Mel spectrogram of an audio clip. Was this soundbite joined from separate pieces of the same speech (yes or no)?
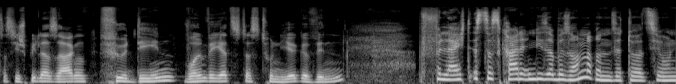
yes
